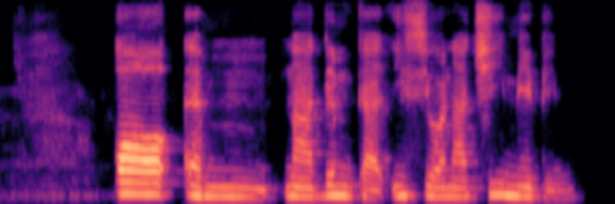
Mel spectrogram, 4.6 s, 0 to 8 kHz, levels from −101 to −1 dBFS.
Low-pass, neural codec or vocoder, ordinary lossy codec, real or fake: none; codec, 16 kHz, 6 kbps, DAC; none; fake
